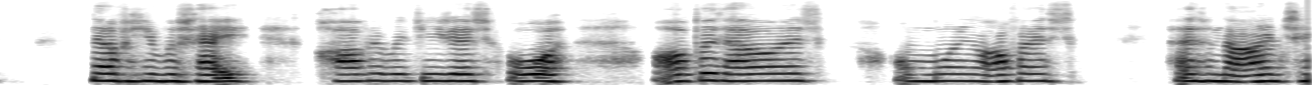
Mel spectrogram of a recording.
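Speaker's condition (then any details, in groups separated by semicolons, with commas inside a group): Cerebral palsy; spasticity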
